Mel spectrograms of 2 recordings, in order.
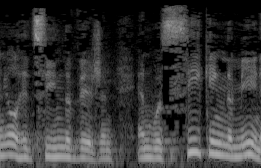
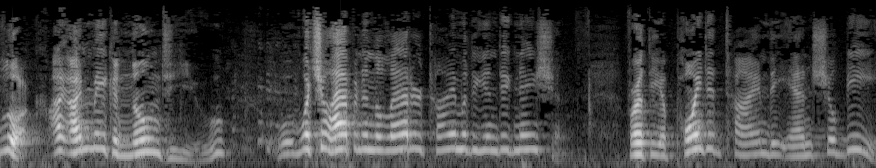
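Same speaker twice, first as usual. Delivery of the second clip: raised, pitched-up New York Bronx accent; 6 semitones higher, 8 dB louder than usual. Reading verse 19, the speaker voices the angel in a New York accent. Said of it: "I always hear this in like a New York accent".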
